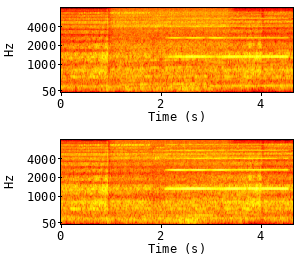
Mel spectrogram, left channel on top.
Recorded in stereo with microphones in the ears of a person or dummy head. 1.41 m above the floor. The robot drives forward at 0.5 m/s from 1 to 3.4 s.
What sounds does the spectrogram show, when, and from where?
0.0 s a drone: centre (ahead or behind)
2.1 s a violin: 35° right (ahead or behind); by 4.6 s 20° right (ahead or behind)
